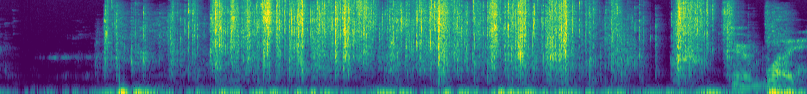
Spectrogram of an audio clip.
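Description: A foil pack crinkles and tears as it is opened.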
